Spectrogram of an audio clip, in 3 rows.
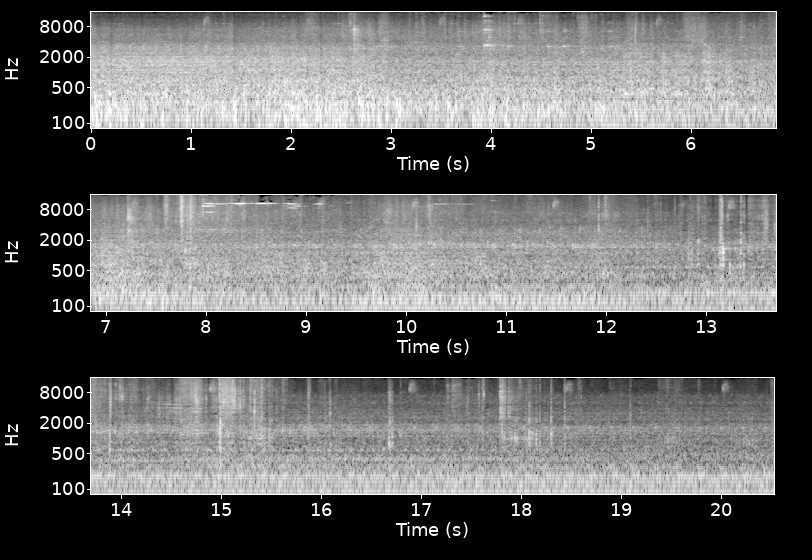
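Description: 4x4 vehicle's engine running. About twelve seconds in the sound settles into a steady low hum as heard from inside the cab, with a few light clicks and knocks.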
